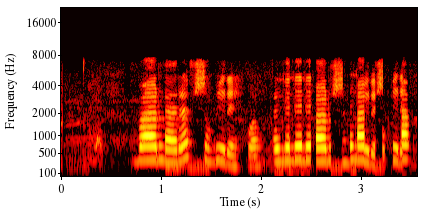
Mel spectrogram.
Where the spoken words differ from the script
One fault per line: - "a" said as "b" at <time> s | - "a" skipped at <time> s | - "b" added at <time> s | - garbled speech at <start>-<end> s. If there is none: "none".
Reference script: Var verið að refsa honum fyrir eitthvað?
- "verið" skipped at 1.0 s
- "honum" skipped at 1.5 s
- garbled speech at 2.1-3.5 s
